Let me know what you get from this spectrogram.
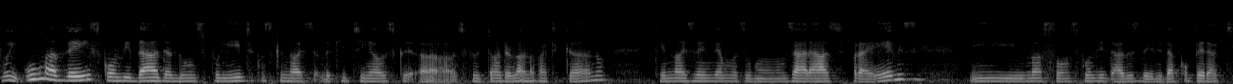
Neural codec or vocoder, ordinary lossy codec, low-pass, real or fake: codec, 16 kHz, 1.1 kbps, Voila-Tokenizer; none; none; fake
